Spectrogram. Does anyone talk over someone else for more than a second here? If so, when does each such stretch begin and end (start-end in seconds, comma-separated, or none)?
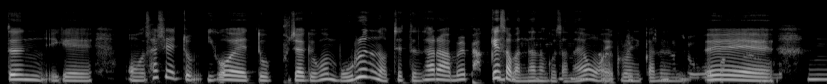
6.0-7.7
